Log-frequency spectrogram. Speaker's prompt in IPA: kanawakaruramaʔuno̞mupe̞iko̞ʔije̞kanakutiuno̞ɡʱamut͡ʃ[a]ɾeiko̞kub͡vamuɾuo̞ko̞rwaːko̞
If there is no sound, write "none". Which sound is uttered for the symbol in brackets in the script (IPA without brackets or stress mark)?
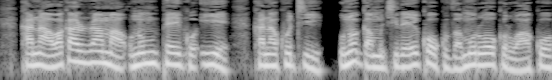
i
